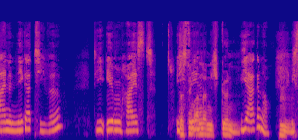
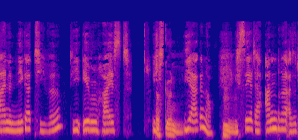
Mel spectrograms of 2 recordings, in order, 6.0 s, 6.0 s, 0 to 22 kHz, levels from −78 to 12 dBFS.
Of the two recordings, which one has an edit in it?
second; 3 cuts; at 1.3 s, 3.3 s, 5.1 s

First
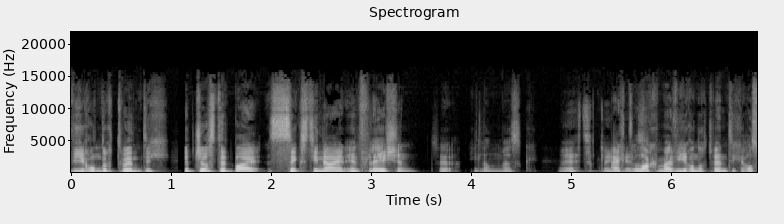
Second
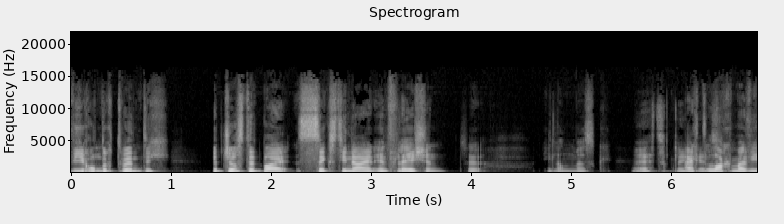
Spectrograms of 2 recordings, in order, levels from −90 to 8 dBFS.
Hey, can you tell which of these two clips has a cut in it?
first; 2 cuts; at 1.1 s, 3.9 s

